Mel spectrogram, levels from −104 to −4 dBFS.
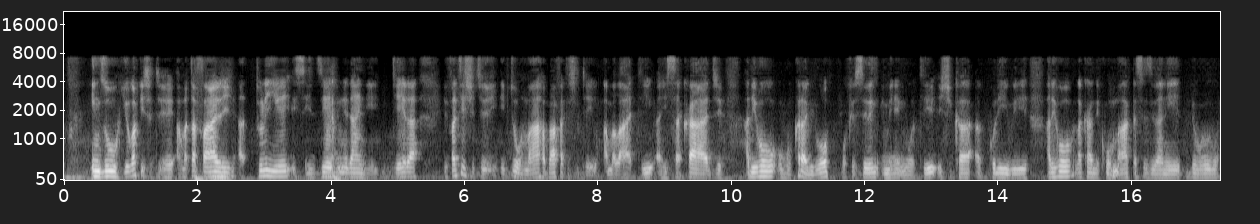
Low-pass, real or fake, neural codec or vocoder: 7.2 kHz; fake; codec, 16 kHz, 1.1 kbps, Voila-Tokenizer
